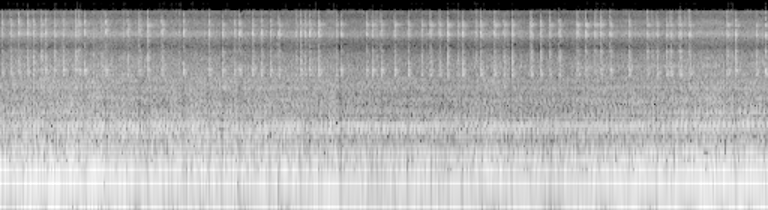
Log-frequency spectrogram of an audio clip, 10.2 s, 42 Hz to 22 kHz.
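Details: 2006 Trailblazer idling in gear on ramps, heard from underneath: a light metallic ting roughly three a second, not quite even, like a marble in a tin can on take-off, also setting off the knock sensor; starter pinion striking the flywheel.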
